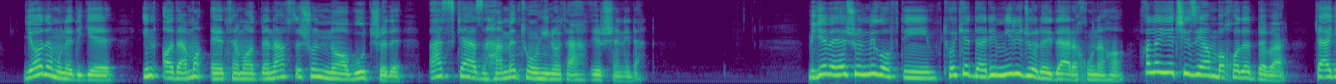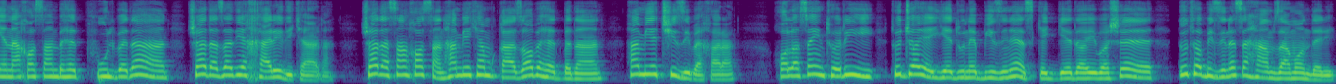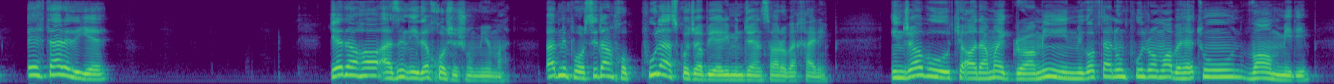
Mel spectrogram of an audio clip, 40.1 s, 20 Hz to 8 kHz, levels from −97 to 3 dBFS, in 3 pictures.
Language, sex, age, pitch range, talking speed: Persian, male, 30-49, 140-215 Hz, 160 wpm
